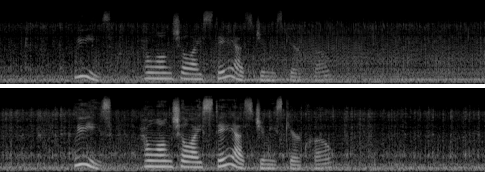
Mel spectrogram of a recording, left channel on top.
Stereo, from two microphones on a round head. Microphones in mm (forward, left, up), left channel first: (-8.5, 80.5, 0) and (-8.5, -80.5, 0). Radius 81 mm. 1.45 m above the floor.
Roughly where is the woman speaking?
Right.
